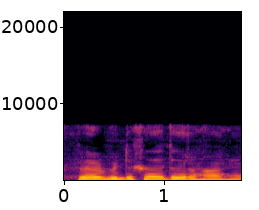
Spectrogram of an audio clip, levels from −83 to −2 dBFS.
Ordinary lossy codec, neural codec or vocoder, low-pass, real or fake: none; codec, 44.1 kHz, 3.4 kbps, Pupu-Codec; 7.2 kHz; fake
